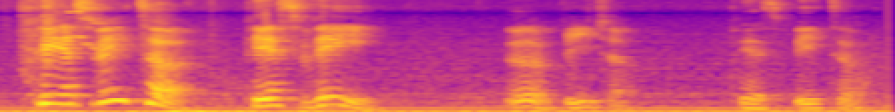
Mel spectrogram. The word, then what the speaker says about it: Vita: PS Vita. Not Vita, they actually pronounced it right.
